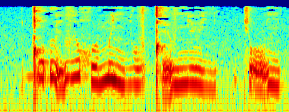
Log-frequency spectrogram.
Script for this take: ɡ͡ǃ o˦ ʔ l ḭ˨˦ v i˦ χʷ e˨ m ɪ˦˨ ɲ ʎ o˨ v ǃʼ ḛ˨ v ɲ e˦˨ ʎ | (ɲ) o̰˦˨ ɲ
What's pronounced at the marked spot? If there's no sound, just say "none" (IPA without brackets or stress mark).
c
